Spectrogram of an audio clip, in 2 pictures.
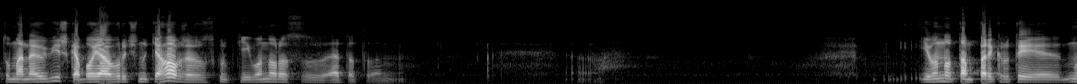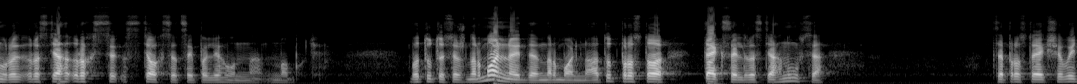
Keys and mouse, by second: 11.0 middle click, 12.4 middle click, 13.3 middle click, 13.7 middle click, 14.8-16.4 middle drag, 16.8 middle click, 17.9 middle click.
